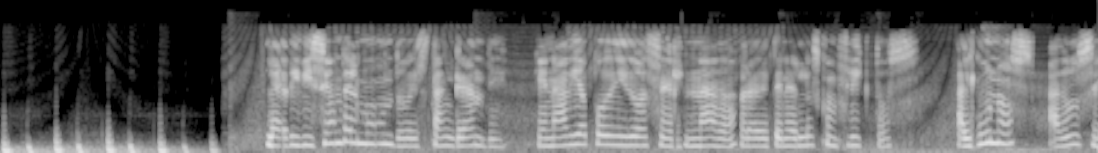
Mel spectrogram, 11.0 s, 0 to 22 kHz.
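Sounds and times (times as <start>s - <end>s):
heartbeat sound effect in low double beats: 0.0s - 2.6s
speech: 2.6s - 10.9s.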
